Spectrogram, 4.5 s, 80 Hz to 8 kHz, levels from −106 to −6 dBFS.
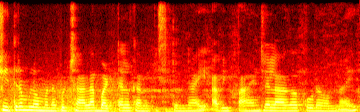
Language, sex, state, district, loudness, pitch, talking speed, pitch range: Telugu, female, Telangana, Mahabubabad, -18 LUFS, 200 Hz, 135 wpm, 190-210 Hz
